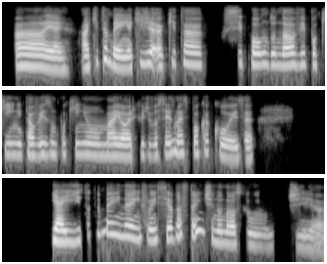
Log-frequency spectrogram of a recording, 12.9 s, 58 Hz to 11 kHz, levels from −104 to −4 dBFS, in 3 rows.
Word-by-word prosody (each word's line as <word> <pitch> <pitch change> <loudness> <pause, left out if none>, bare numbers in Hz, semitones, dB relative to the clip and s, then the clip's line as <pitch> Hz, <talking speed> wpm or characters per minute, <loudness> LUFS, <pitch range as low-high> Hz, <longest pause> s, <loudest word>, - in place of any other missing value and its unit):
Ah, 205 -2 +5
é. 170 -1 +2
Aqui 195 +9 0
também. 200 - +3
Aqui 225 +7 -4
já 245 -4 +5
aqui 205 +5 -5
tá 235 -3 +1 0.3
se 250 - -9
pondo 225 -1 0
9 220 +1 +2
e - - -5
pouquinho, 205 -2 -6
talvez 195 +1 -1
um 205 - -6
pouquinho 205 -1 -5
maior 190 -1 +2
que - - -9
o - - -7
de 190 - -12
vocês, 200 +4 -4
mas 215 -2 -2
pouca 220 +2 -5
coisa. 160 -5 -3 1.6
E 235 - +9
aí 210 0 +6
isso 230 +7 -8
também, 345 -2 -2
né, 295 -2 +3
influencia 250 -1 0
bastante 330 - 0
no 205 - -1
nosso 180 -4 -3 0.2
dia. 145 -2 -7
205 Hz, 160 wpm, -23 LUFS, 190-230 Hz, 1.6 s, E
